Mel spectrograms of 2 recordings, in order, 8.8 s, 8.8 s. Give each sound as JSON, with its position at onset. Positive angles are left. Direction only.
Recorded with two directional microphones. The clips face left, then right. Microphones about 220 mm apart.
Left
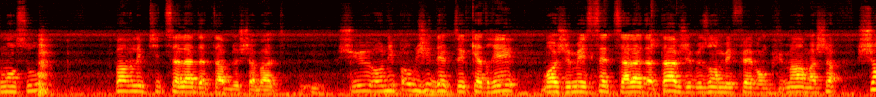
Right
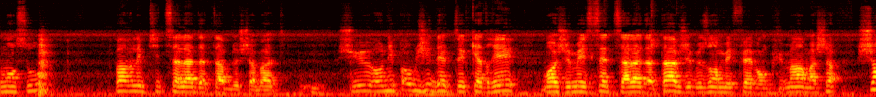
{"t": 0.3, "sound": "speech", "side_deg": 20}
